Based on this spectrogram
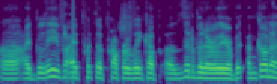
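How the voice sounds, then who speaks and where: In a dry, close recording with no echo, a man with an Irish accent speaks at a moderate pace, his pitch fairly high and his intonation fairly even. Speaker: relationship advice livestream host. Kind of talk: live interactive advice stream. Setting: livestream. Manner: halting, many fillers.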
